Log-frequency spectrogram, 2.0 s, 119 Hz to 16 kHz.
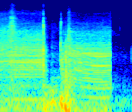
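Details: Honda Accord rear power window, previously dead because fuses were missing, after fuses installed and glass fitted: smooth motor hum about 1.5 seconds ending in clean stop; window operates normally without binding.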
